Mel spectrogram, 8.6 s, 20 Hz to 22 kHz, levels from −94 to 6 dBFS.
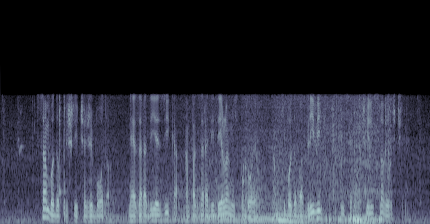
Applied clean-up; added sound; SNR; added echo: none; Motorcycle; 3 dB; none.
